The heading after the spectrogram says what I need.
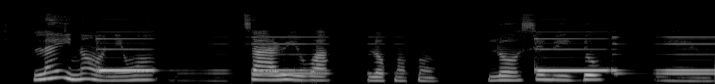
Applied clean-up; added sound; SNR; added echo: neural mask model RNNoise.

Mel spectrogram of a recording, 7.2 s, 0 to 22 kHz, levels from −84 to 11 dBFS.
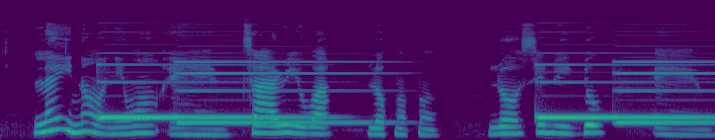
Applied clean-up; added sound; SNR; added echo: none; Doorbell; -3 dB; none.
